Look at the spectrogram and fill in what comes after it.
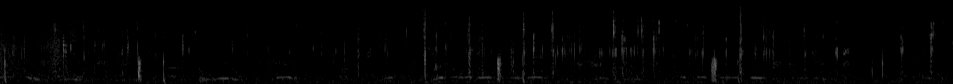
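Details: Walt the dog eating treats in a close-up Food ASMR recording: crisp, irregular crunches and wet clicks follow one another rapidly, with a faint low hum underneath in a quiet indoor room.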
